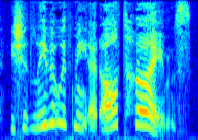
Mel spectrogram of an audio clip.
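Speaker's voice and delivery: high, loud, plaintive whimper; pleading whine with emphatic peaks. A narrator's reading. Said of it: "she whimpered".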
